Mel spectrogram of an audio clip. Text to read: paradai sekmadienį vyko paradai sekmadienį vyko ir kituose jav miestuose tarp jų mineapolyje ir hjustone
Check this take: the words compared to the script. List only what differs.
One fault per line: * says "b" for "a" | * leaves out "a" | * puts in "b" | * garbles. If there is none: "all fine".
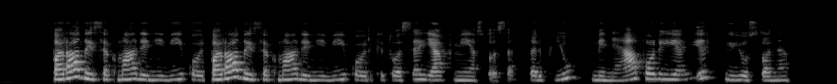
all fine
